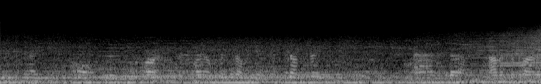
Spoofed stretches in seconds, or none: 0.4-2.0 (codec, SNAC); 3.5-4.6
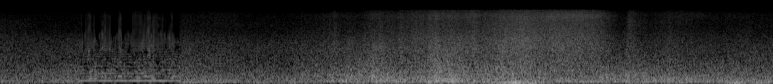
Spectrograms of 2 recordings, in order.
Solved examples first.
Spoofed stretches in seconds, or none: 0.8-1.8 (vocoder, BigVGAN v2)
